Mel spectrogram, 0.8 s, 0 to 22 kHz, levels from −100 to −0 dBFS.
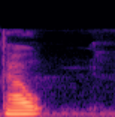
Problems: none marked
